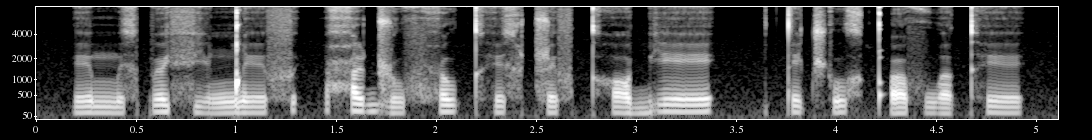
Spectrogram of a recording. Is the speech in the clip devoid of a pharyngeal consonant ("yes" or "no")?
no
